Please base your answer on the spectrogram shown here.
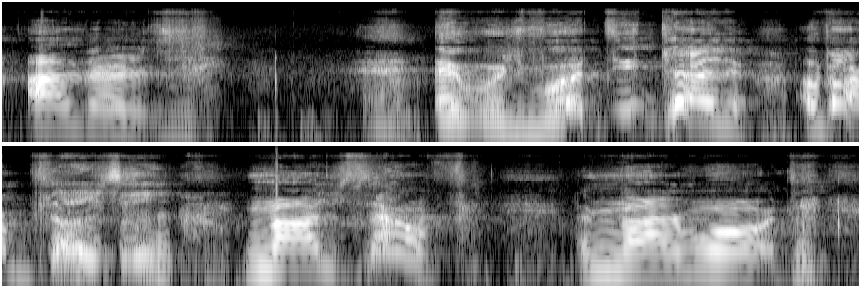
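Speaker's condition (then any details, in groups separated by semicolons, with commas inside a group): Cerebral palsy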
